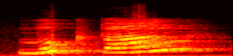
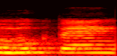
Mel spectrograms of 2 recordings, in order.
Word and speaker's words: mukbang: So what we're going to do, it is kind of pronounced mukbang, muki, Bang. bangi.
